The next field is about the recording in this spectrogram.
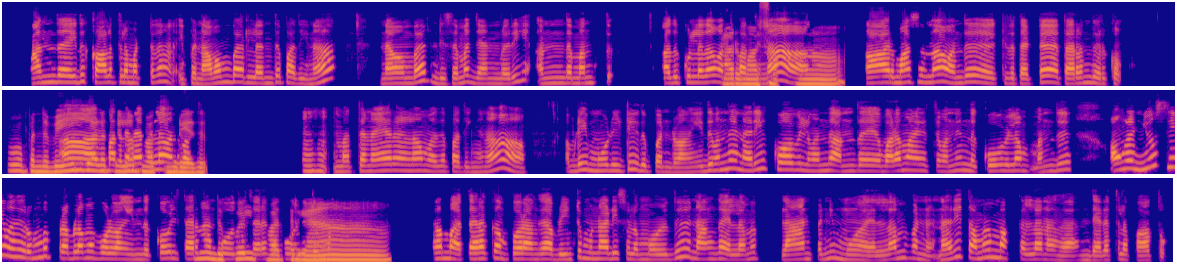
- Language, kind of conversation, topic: Tamil, podcast, உங்களுக்கு மலை பிடிக்குமா, கடல் பிடிக்குமா, ஏன்?
- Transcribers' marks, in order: in English: "மன்த்"; in English: "நியூஸ்லேயும்"; in English: "பிளான்"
